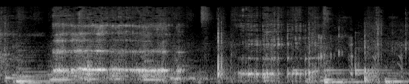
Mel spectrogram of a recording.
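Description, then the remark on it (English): A long, loud, drawn-out burp by a woman rumbles for a couple of seconds, followed by a few shorter croaking belches with a sharp click in between, all without talking. “Well, I've kind of always known that I was able to burp loud.”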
